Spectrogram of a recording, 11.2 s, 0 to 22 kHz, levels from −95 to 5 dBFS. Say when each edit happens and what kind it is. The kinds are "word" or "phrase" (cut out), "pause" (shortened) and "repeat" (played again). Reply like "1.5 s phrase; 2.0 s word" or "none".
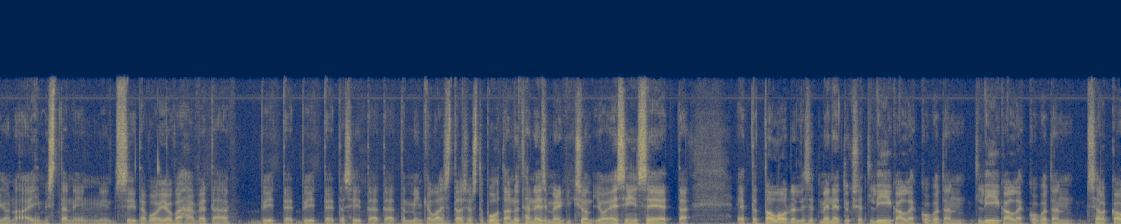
3.0 s repeat; 3.8 s repeat; 5.9 s phrase; 9.7 s repeat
